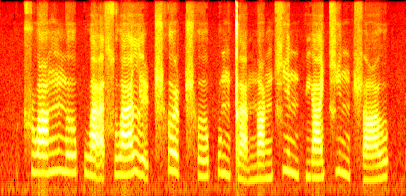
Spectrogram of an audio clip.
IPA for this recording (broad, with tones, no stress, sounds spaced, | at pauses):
ʈ͡ʂ w ɑ˧˥ ŋ n̪ ɤ˧˥ p w ä̰˨˩ s w ä˧˥ l ḭ˨˩ ʈ͡ʂʰ ɤ˥˩ ʈ͡ʂʰ ɤ˧˥ p ʊ˥˩ ŋ t̪ ä̰˨˩ n̪ ɑ˧˥ ŋ ɕ i˥˩ n p j ä˧˥ t͡ɕ i˥˩ ŋ ʂ ɑ˧˥ ʊ̯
